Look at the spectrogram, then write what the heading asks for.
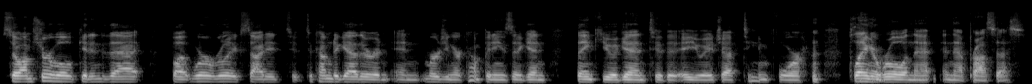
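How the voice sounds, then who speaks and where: A man's voice: mid-range voice, level tone, fairly quick, darkish tone. Casual businessman with stumbling restarts. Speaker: co-founder of a housing firm. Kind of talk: interview answer.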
